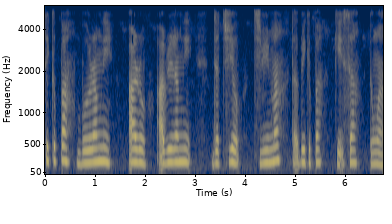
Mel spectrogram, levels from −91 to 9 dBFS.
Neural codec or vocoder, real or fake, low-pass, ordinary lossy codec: none; real; 5.4 kHz; AAC, 32 kbps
